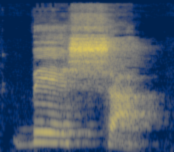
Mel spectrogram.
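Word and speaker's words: bella: falei isso para vocês, mas a letra 2 L's na Argentina também tem um som sh. Então, por exemplo, eixa, bexa.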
